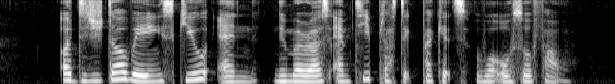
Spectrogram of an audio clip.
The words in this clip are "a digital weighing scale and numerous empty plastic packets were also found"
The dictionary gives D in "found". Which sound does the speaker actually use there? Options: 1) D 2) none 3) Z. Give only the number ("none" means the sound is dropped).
2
